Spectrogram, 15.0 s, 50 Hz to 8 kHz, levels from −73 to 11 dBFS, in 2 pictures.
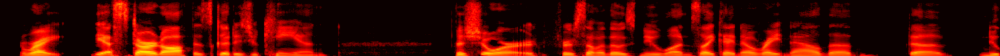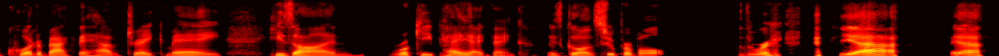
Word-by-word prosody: Right. - - +4 0.2
Yeah, - - +4
start 175 -4 +7
off 150 -1 +7
as 135 -1 -6
good - - 0
as 135 -1 -6
you 135 - -9
can. 130 -9 -8 0.9
For 165 - +1
sure, 150 0 +1
for 160 - -3
some 160 +1 -2
of 150 - -3
those 140 0 -3
new 155 -1 -7
ones, 140 -1 -4
like, 145 -1 0
I 150 - 0
know 145 0 -3
right 150 -1 -2
now, 155 -1 -3
the 130 -2 -4 0.4
the 135 -2 -2 0.2
new 180 +2 -5
quarterback 170 -6 -1
they 140 - -4
have, 140 -1 -6
Drake 145 0 -5
Maye, 150 -2 -3 0.3
he's 215 -1 -4
on 140 -3 +1 0.3
rookie 175 0 -3
pay, 150 +10 -1
I - - -4
think. 120 - -11
He's 155 -1 -11
going 150 -2 -1
Super 190 +2 -1
Bowl 125 -1 -4 0.6
with 165 - -15
roo 185 +3 +2 0.5
Yeah, 180 -3 +7 0.4
yeah. 205 +1 +3
150 Hz, 175 wpm, -24 LUFS, 140-165 Hz, 0.9 s, start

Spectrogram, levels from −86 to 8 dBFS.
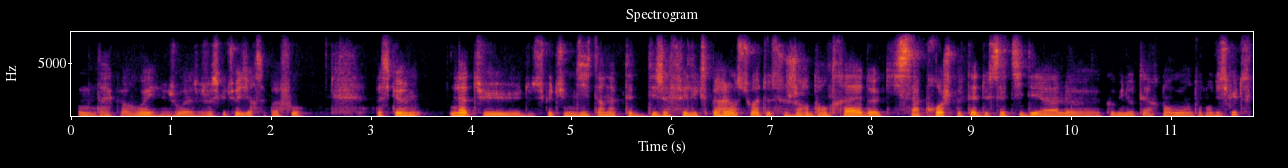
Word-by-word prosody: Mmh 125 -4 -3
d'accord, 115 +1 -6
oui, 135 +4 +1
je 115 - -7
vois 115 -1 -1
je 110 - -10
vois 115 0 -4
ce 115 - +1
que - - -9
tu 120 - -2
veux 115 - +1
dire, 115 0 -2
c'est - - -8
pas 115 - -4
faux. 120 +3 -5 0.7
Parce - - -1
que 130 0 +4 0.3
là 145 +1 +7
tu 110 -6 -1
ce - - -7
que - - -1
tu 115 - -3
me 110 - 0
dis, 140 +7 0
tu - - -9
en 110 -1 +1
as 110 - 0
peut-être 110 -1 -5
déjà 120 +2 +1
fait 120 +1 0
l'expérience 130 +10 +3
tu - - -5
vois, 140 0 +2
de 130 -3 -3
ce 115 0 -8
genre 115 +2 0
d'entraide, 125 +5 +3
heu, 115 -1 +4
qui 110 - -2
s'approche 145 +5 +4
peut-être 125 +3 +1
de 120 - -4
cet 115 0 0
idéal, 125 +1 +1
heu, 105 -1 -4
communautaire 115 - -5
dont 130 -4 -1
dont 120 - -8
on 135 - -5
discute? 205 +11 -4
120 Hz, 255 wpm, -23 LUFS, 115-130 Hz, 0.7 s, là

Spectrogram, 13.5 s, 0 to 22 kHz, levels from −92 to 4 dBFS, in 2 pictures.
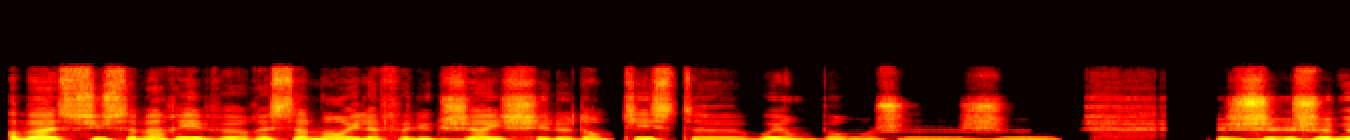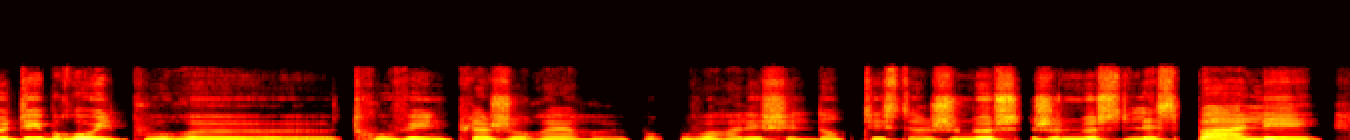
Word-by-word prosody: Ah - - +1
bah 180 0 +4
si 210 +2 0
ça 185 -2 -1
m'arrive, 165 +1 -1
heu, 150 - -2
récemment 170 +4 -1
il 165 -2 0
a 160 - -1
fallu 160 +1 -3
que 145 - -10
j'aille 170 +4 0
chez 165 0 -2
le 155 0 -4
dentiste, 180 +6 -4
heu. 130 -2 -8
Oui 175 +9 0
on 165 - -4
bon 135 -2 -10
je 70 - -8
je 75 - -10 0.8
je 170 -1 +2
je 175 +2 +3
me 185 0 +5
débrouille 200 +1 +6
pour, 175 -1 -1
heu, 75 - -3
trouver 185 0 0
une 170 -3 -2
plage 170 -2 -1
horaire, 170 +4 -4
heu, 155 0 -10
pour 150 -2 -13
pouvoir 165 0 -4
aller 160 +4 -2
chez 165 -3 -3
le 145 - -10
dentiste, 170 +5 -6
hein. 160 -1 -5
Je 180 +4 0
me 195 +1 +6
ch 170 - +1
je 195 -1 +1
ne 190 - +2
me 195 - +4
s 185 +1 -2
laisse 180 -1 -1
pas 230 +5 +2
aller, 205 +5 +3
170 Hz, 220 wpm, -22 LUFS, 155-185 Hz, 0.8 s, débrouille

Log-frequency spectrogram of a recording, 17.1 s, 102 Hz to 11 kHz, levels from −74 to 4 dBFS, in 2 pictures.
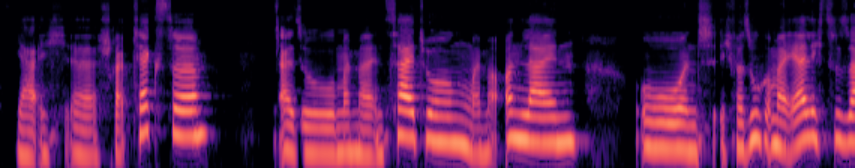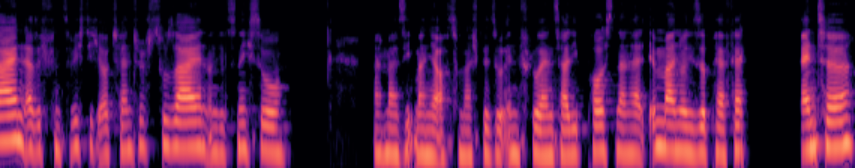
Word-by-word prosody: Ja, 150 -3 -3
ich, 150 -4 -12
äh, 150 -2 -5
schreibe 150 +2 -6
Texte, 265 -1 +3 0.7
also, 160 -2 -1
manchmal 160 -2 -2
in 155 - -6
Zeitungen, 235 -5 +3
manchmal 155 -1 -6
online, 220 -2 +3 0.5
und 180 -5 0
ich 185 -5 -11
versuche 225 +5 0
immer 190 -3 +2
ehrlich 230 +6 +2
zu 235 -1 -4
sein. 220 +1 +6
Also, 175 -1 0
ich 170 - -10
finde 170 -2 -8
es - - -24
wichtig, 190 -4 -8
authentisch 170 +4 -7
zu 200 +1 -4
sein 185 0 +5
und 160 - -5
jetzt 155 0 -11
nicht 180 -3 -5
so 160 -2 -2 0.8
Manchmal 155 0 -2
sieht 170 +4 -7
man 155 0 -1
ja 140 -1 +2
auch - - -14
zum 155 - -8
Beispiel 145 +1 -5
so 150 - -2
Influencer, 150 -1 -1
die 155 - -2
posten 170 +2 -2
dann 160 -1 -2
halt 155 -1 -3
immer 180 -1 +4
nur 170 -1 +2
diese 160 0 +1
perfekten 165 +1 -2 0.5
Momente. 190 +3 +4
175 Hz, 170 wpm, -21 LUFS, 155-210 Hz, 0.8 s, sein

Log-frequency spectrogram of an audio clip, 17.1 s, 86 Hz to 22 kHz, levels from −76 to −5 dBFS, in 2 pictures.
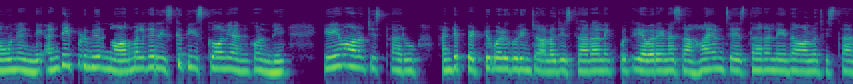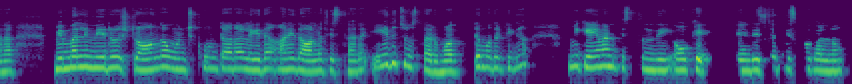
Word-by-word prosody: అవునండి. 215 -2 +2
అంటే, 245 +6 +1
ఇప్పుడు 285 -1 -2
మీరు 260 -1 +2
నార్మల్‌గా 245 +6 +4
రిస్క్ 235 +6 -3
తీసుకోవాలి 245 -1 +1
అనుకోండి, 205 -2 0 0.5
ఏవాలోచిస్తారు? 245 -6 +1 0.3
అంటే, 220 +4 +2
పెట్టుబడి 240 +1 +3
గురించి 225 -1 +1
ఆలోజిస్తారా? 205 0 +1
లేకపోతే 210 +1 -5
ఎవరైనా 210 +1 +4
సహాయం 220 +4 +1
చేస్తారా, 220 +1 0
లేదా 210 0 0
ఆలోచిస్తారా? 200 0 -2 0.5
మిమ్మల్ని 265 +3 +3
మీరు 255 0 +1
స్ట్రాంగ్‌గా 235 +2 +2
ఉంచుకుంటారా, 240 +1 -3
లేదా 220 +2 0
అనేది 230 -1 0
ఆలోచిస్తారా? 210 0 -4 0.2
ఏది 330 +2 +1
చూస్తారు 225 -9 -2
మొట్టమొదటిగా 255 +5 -3 0.5
మీకేమనిపిస్తుంది, 260 -5 0 0.2
ఓకే. 220 +1 +3 0.3
నేను 210 0 0
రిస్క్ 215 +4 -6
తీసుకోగలనా? 215 -3 -2
225 Hz, 120 wpm, -24 LUFS, 210-250 Hz, 0.5 s, నార్మల్‌గా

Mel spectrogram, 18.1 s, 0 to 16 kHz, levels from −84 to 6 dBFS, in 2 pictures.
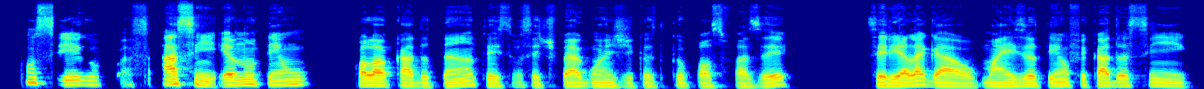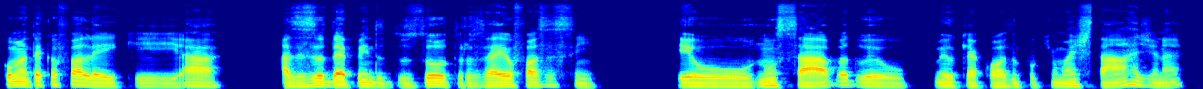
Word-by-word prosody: Consigo. 135 -8 -2
As - - -16
assim, 150 -6 +5
eu 125 - +6
não 150 +2 +1
tenho 145 +1 -2 0.3
colocado 115 -5 +4
tanto 100 +8 -2
e 105 - +2
aí, 100 - 0
se 100 0 -17
você 100 +1 -7
tiver 95 +1 -1
algumas 95 0 -1
dicas 90 +1 -7
do 90 - -25
que - - -10
eu 95 - -2
posso 90 +1 -4
fazer, 90 +8 -1 0.5
seria 105 +1 +4
legal. 95 -8 +4
Mas 95 +1 0
eu 110 -1 +3
tenho 105 +2 -1
ficado, 110 -1 +2
assim, 110 -4 -4
como 115 0 +1
até 115 +1 +1
que 115 - -13
eu 125 - -1
falei 105 -7 +2
que, 90 -2 -8
ah, 100 -2 +1 0.4
às 90 +1 +1
vezes 95 +2 -3
eu 110 - +5
dependo 100 -3 +2
dos 85 0 -11
outros, 95 -5 0
aí 100 0 +5
eu 105 - +4
faço 105 +1 -1
assim, 85 -7 -10 0.6
eu 90 -3 0
num 105 +1 0
sábado 100 +2 +2
eu 90 -2 -2 0.2
meio 95 -2 -2
que 90 - -4
acordo 90 +1 -2
um - - -8
pouquinho 85 +2 -11
mais 100 0 -4
tarde, 100 +4 -1
né, 95 +1 -6
100 Hz, 185 wpm, -25 LUFS, 90-110 Hz, 0.6 s, eu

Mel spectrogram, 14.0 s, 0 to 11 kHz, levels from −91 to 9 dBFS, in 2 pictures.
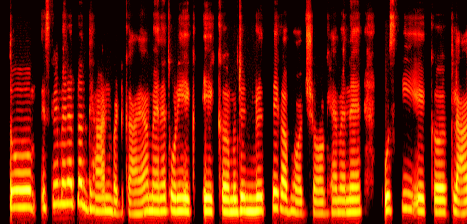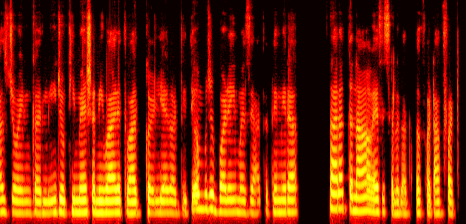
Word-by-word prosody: तो 255 0 +4
इसलिए 295 +5 -6
मैंने 310 0 -1
अपना 305 +1 0
ध्यान 200 -3 -3
भटकाया 170 0 -6
मैंने 195 0 -1
थोड़ी 195 -1 +2
एक 190 - 0 0.2
एक 195 -1 +3
मुझे 185 +2 +4
नृत्य 205 +5 +2
का 215 -3 0
बहुत 170 -4 -7
शौक 165 -1 -7
है 175 - -5
मैंने 185 +1 -1 0.4
उसकी 225 +2 -2 0.2
एक 190 - -7 0.3
क्लास 180 -1 -2
जॉइन 170 -1 -2
कर 165 - -1
ली। 170 +1 -1
जो 180 - +4
कि 180 - +1
मैं 175 0 +4
शनिवार, 175 0 +5
इतवार 165 -1 +3
को 170 +2 0
कर 170 - -3
लिया 175 0 0
करती 170 0 -4
थी 170 - -1
और - - +5
मुझे 225 0 +2
बड़े 180 0 +2
ही 180 - -1
मज़ा 175 -1 -5
आता 170 - -13
था। 180 - 0
मेरा 180 0 +2 0.5
सारा 230 0 +5
तनाव 200 -1 +3
ऐसे 185 0 +2
चला 165 -1 -3
जाता 165 +1 -4
था 165 - -3
फटाफट। 160 0 -4
180 Hz, 205 wpm, -15 LUFS, 170-200 Hz, 0.5 s, शनिवार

